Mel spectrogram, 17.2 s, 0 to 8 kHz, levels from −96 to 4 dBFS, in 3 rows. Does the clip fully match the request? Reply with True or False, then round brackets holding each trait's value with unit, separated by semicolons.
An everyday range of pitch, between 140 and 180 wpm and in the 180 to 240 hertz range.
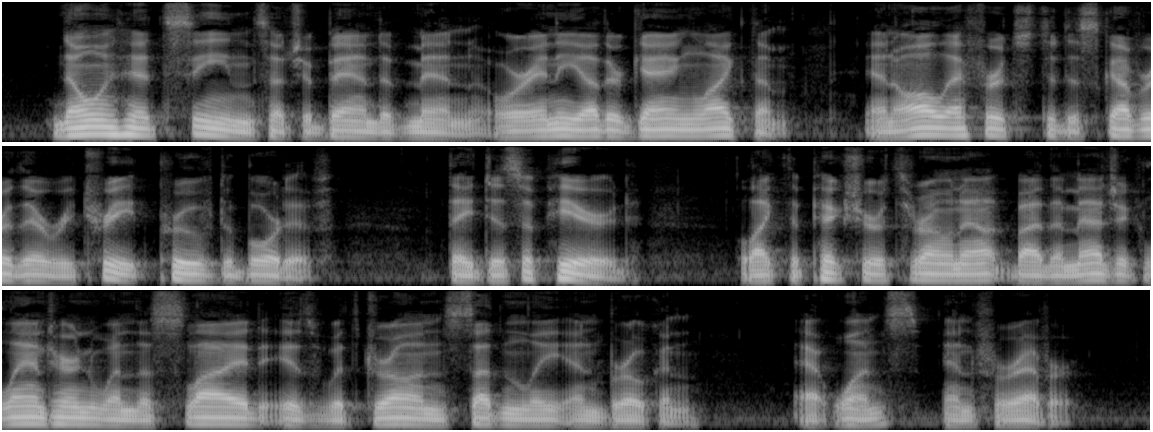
False (3.3 semitones; 165 wpm; 85 Hz)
